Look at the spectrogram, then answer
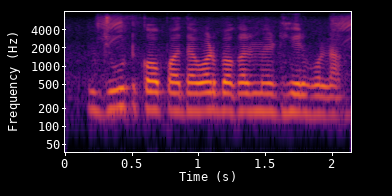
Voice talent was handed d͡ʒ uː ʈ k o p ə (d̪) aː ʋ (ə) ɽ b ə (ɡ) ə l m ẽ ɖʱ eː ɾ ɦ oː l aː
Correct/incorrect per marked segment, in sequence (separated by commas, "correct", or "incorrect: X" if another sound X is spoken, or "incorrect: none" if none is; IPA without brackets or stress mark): correct, correct, correct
